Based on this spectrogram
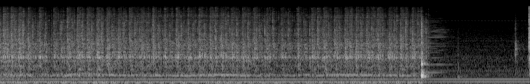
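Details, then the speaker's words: Husqvarna Viking 21A sewing machine (1.5 amps) stitching through about 14 oz genuine cowhide leather under the roller foot: steady, even needle-bar chatter at constant pace, no straining or slowing, then stops; healthy machine. "did you hear the machine strain or groan or say oh my gosh what are we gonna do with this not even close not even for a second"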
